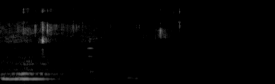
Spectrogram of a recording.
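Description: Water pours and splashes onto a wooden step.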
